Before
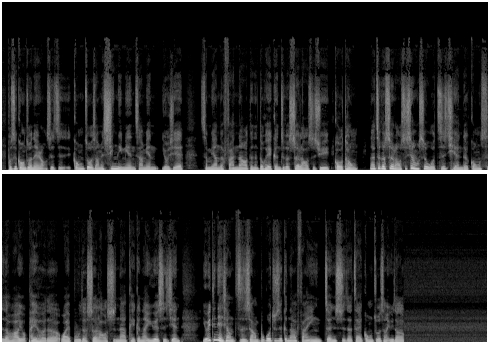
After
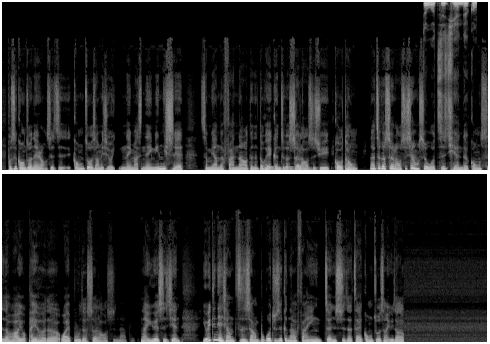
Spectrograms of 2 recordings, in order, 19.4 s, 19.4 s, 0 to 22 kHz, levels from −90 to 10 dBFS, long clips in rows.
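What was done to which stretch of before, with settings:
2.00–3.46 s: reverse
5.19–6.47 s: hum notches 50/100/150/200/250/300/350/400/450 Hz
8.43–9.50 s: careless resampling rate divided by 2×, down filtered, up zero stuff
10.97–12.50 s: studio fade out

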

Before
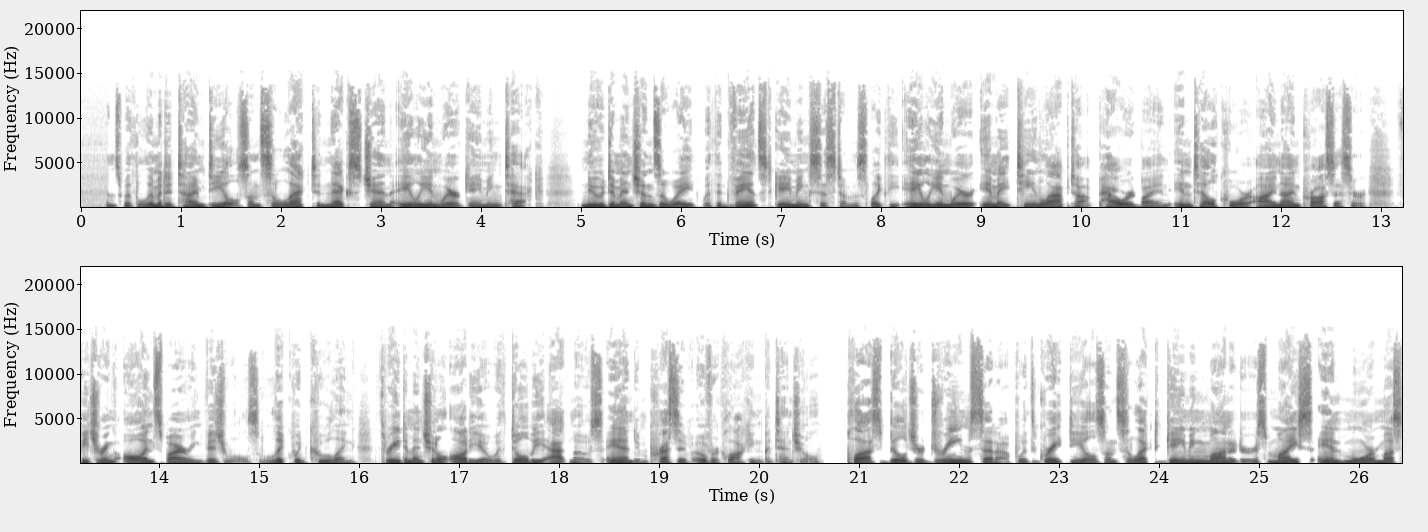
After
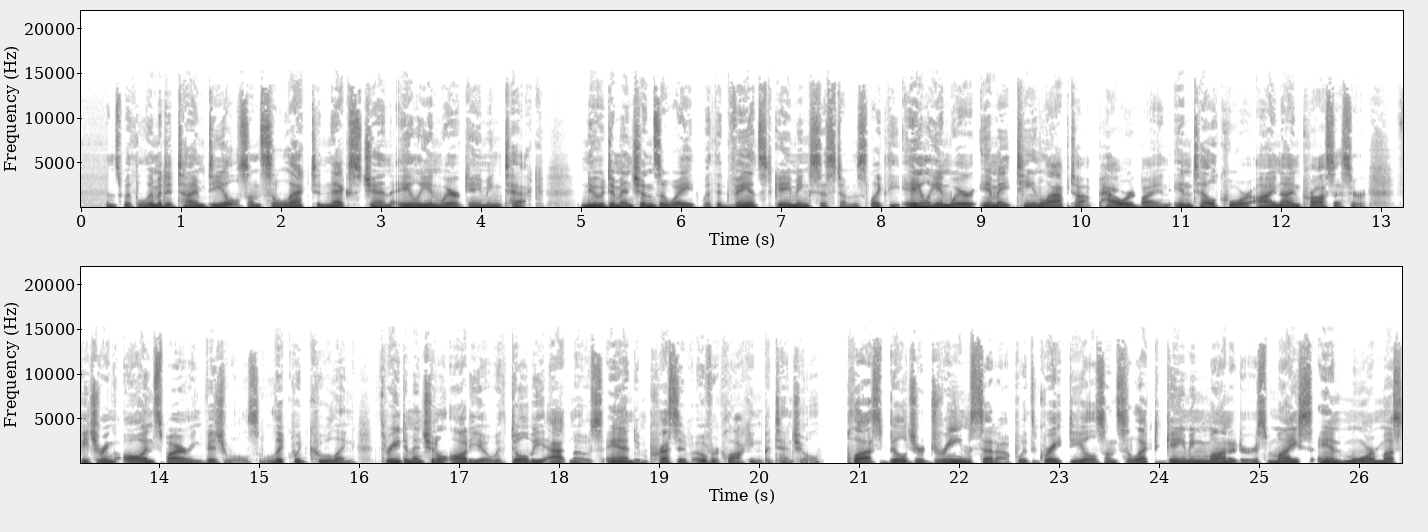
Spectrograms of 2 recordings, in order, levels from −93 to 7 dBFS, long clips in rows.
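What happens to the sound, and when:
8.09–8.58 s: comb 4.7 ms, depth 80%
9.95–10.70 s: treble shelf 5.7 kHz -12 dB

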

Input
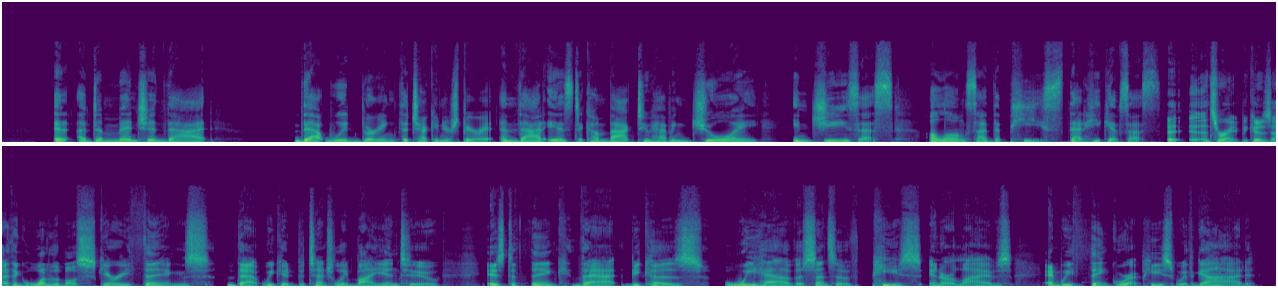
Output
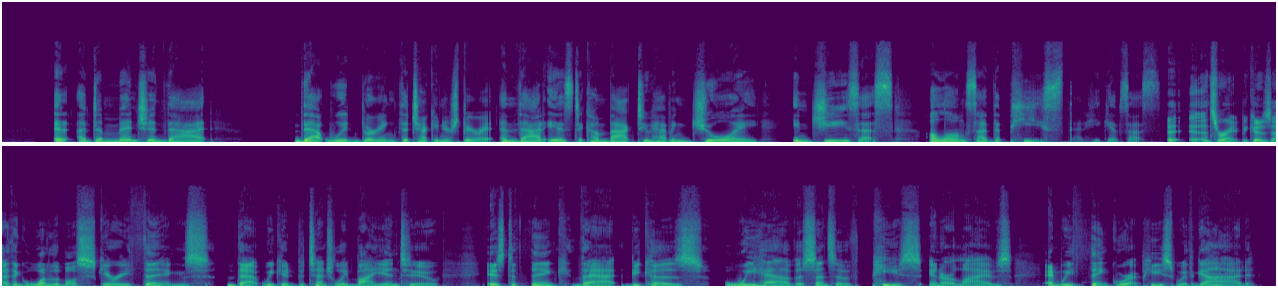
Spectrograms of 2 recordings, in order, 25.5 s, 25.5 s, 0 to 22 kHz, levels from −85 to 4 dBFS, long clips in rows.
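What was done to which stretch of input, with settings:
10.69–11.93 s: fade in

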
